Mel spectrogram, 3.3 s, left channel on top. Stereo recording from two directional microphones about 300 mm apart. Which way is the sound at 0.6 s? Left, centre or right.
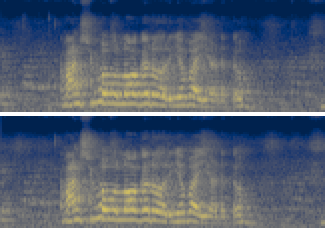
Centre.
